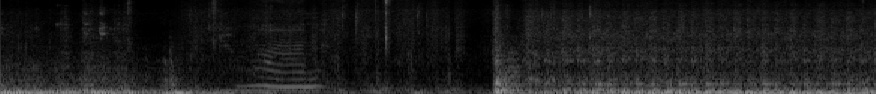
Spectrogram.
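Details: VW Bug on a late night: after a quiet start the starter churns steadily at about two and a half beats per second while the pedal is pumped, but the engine never catches; crank, no start.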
